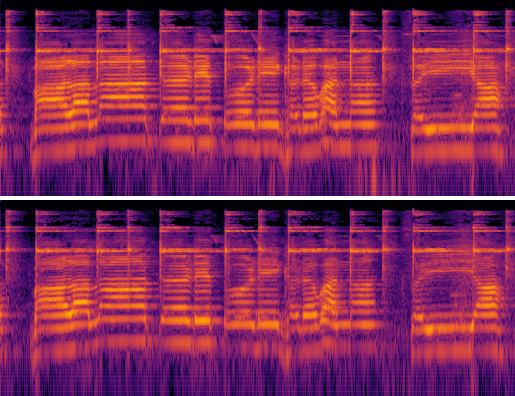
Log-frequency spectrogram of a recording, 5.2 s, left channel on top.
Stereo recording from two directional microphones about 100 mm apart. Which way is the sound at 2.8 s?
30° right (ahead or behind).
